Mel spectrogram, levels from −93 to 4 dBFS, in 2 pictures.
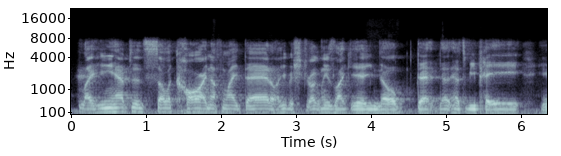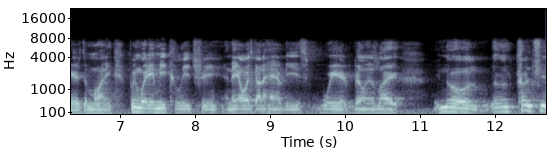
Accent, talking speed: American, 225 wpm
